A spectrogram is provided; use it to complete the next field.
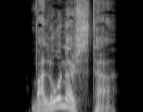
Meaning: inflection of wallonisch: 1. strong/mixed nominative masculine singular superlative degree 2. strong genitive/dative feminine singular superlative degree 3. strong genitive plural superlative degree
- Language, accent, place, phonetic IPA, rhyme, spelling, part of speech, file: German, Germany, Berlin, [vaˈloːnɪʃstɐ], -oːnɪʃstɐ, wallonischster, adjective, De-wallonischster.ogg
